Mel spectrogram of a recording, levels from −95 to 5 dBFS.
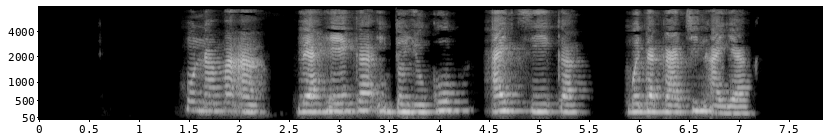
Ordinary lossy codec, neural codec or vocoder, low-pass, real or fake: AAC, 32 kbps; none; 7.2 kHz; real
